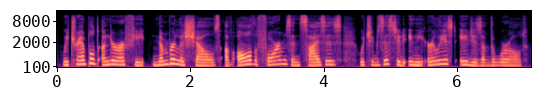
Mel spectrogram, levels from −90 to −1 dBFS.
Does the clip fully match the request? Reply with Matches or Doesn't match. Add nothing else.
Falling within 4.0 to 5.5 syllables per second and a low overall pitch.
Doesn't match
